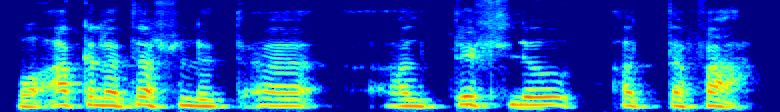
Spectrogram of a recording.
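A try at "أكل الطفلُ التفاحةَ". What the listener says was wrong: Tufahata. You gotta pronounce every vowel. But it's at-tufaha right here. At-tufaha. Tufaha. At-tufahata. So akala tiflu at-tufahata.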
